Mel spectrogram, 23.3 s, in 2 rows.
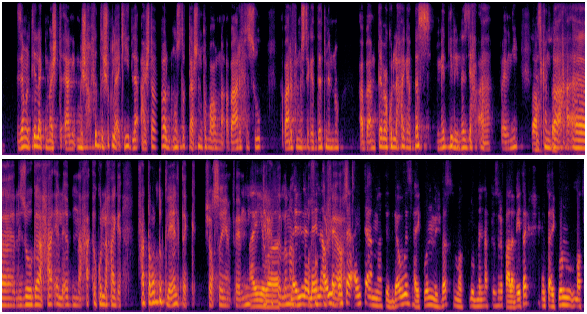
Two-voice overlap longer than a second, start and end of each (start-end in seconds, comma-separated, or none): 16.6-18.6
